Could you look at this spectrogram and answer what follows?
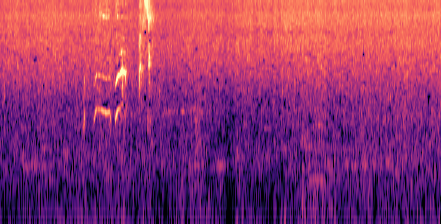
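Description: A few short, high animal calls with quick bends in pitch, about two to three seconds in, ending in a sharp squeak, over a steady hiss.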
